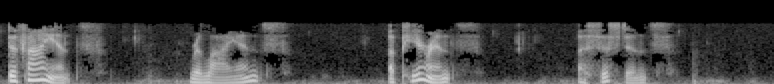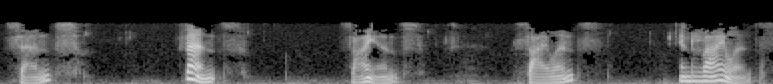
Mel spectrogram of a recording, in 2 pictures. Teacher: Ants and ants are suffixes that form nouns, usually describing a state or equality. The vowel of the final syllable is reduced greatly to the point where it sounds simply like ants as in defiance, reliance, appearance, assistance, sense, fence, science, silence, and violence.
